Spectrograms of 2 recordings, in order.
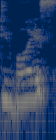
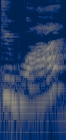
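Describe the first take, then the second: First: The name is said with an English pronunciation. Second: The name is said with a French pronunciation. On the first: This is how the locals say it. "people call it Dubois" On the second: This is the official name the post office gave. "the locals rejected the French pronunci- pronunciation"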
